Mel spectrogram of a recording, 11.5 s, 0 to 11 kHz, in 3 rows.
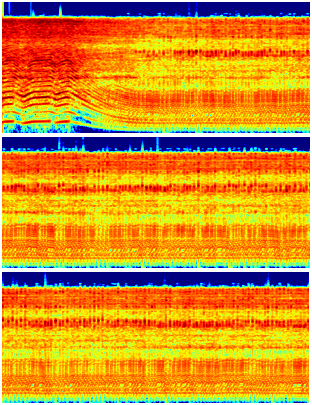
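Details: TOMITSU 5800-body two-stroke chainsaw, just after initial carburetor adjustment with a screwdriver: pull-start, then a steady buzzy run holding an even note through idle and revs; sounds healthy.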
